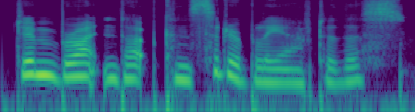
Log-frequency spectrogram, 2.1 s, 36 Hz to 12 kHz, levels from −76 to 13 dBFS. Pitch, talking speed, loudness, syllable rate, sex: 200 Hz, 175 wpm, -18 LUFS, 6.7 syllables/s, female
